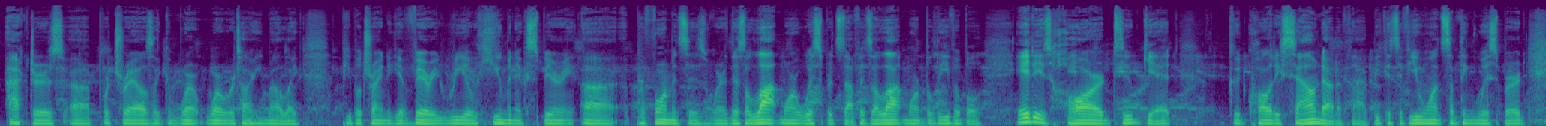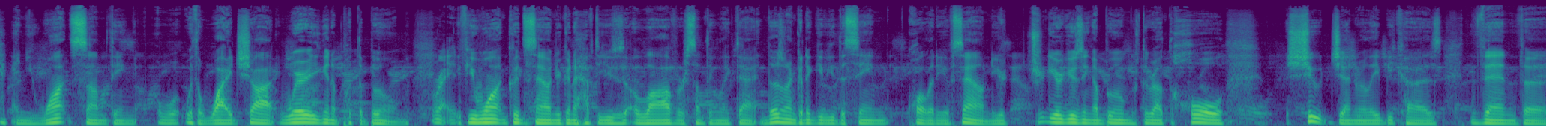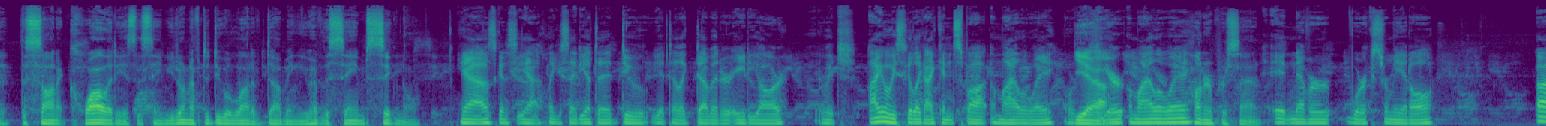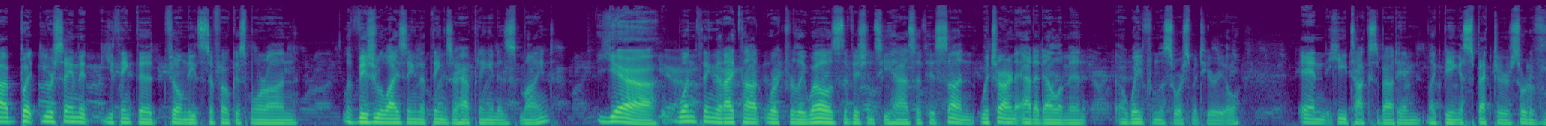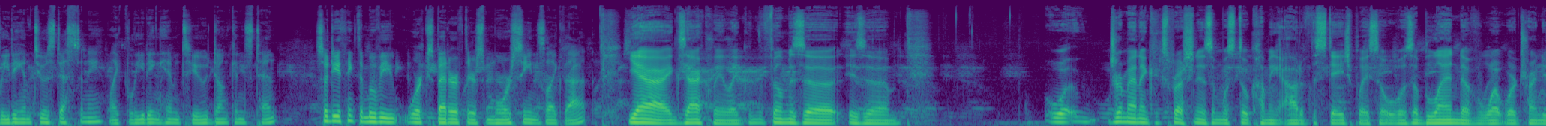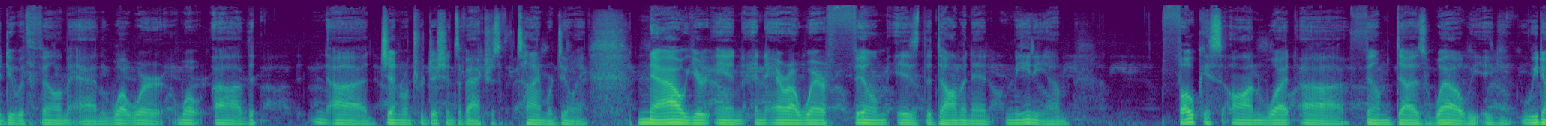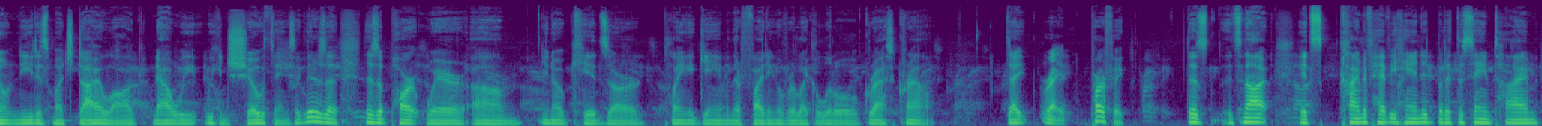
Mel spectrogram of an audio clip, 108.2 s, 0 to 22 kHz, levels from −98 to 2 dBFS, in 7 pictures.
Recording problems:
echo of what is said; faint; throughout; 470 ms later, 25 dB below the speech

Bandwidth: 18 kHz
